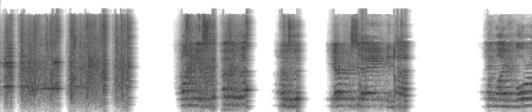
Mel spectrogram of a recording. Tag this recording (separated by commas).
Narration, Speech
